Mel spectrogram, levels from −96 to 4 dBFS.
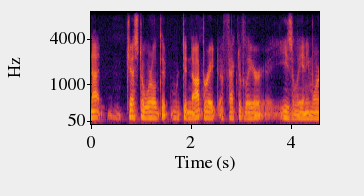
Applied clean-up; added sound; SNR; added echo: none; none; none; none.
